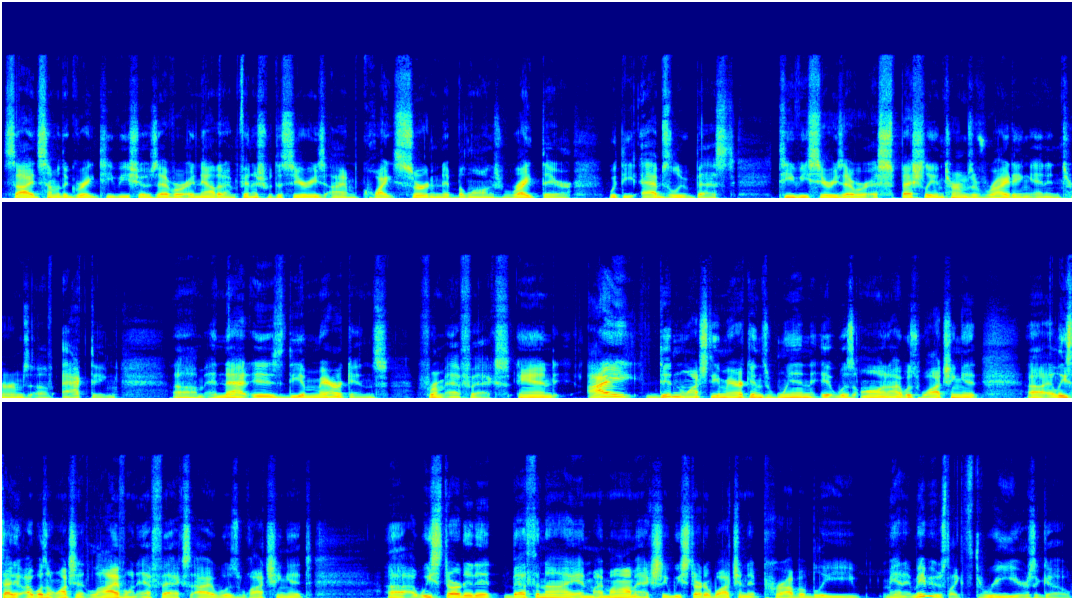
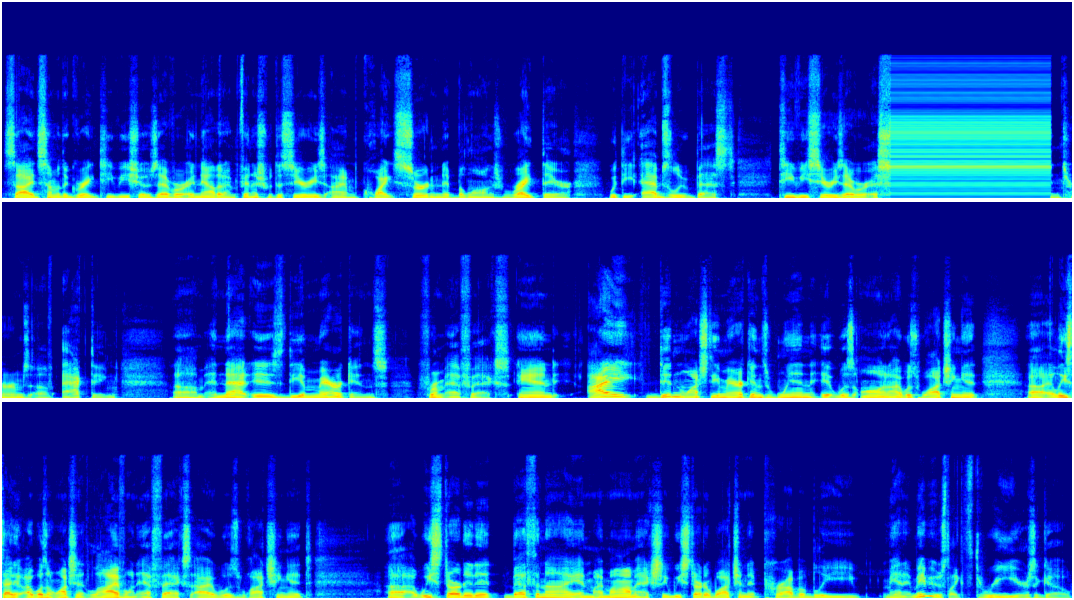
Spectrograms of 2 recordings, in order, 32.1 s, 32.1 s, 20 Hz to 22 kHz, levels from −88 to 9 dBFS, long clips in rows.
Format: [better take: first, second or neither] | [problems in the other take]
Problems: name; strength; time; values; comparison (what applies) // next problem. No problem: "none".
first | audio freezing; at 9 s for 1.5 s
